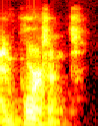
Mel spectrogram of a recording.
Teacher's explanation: And some people, like it's like a schwa, important. Like you almost don't even pronounce the last syllable or the last vowel, right? And again, that none of those are wrong.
